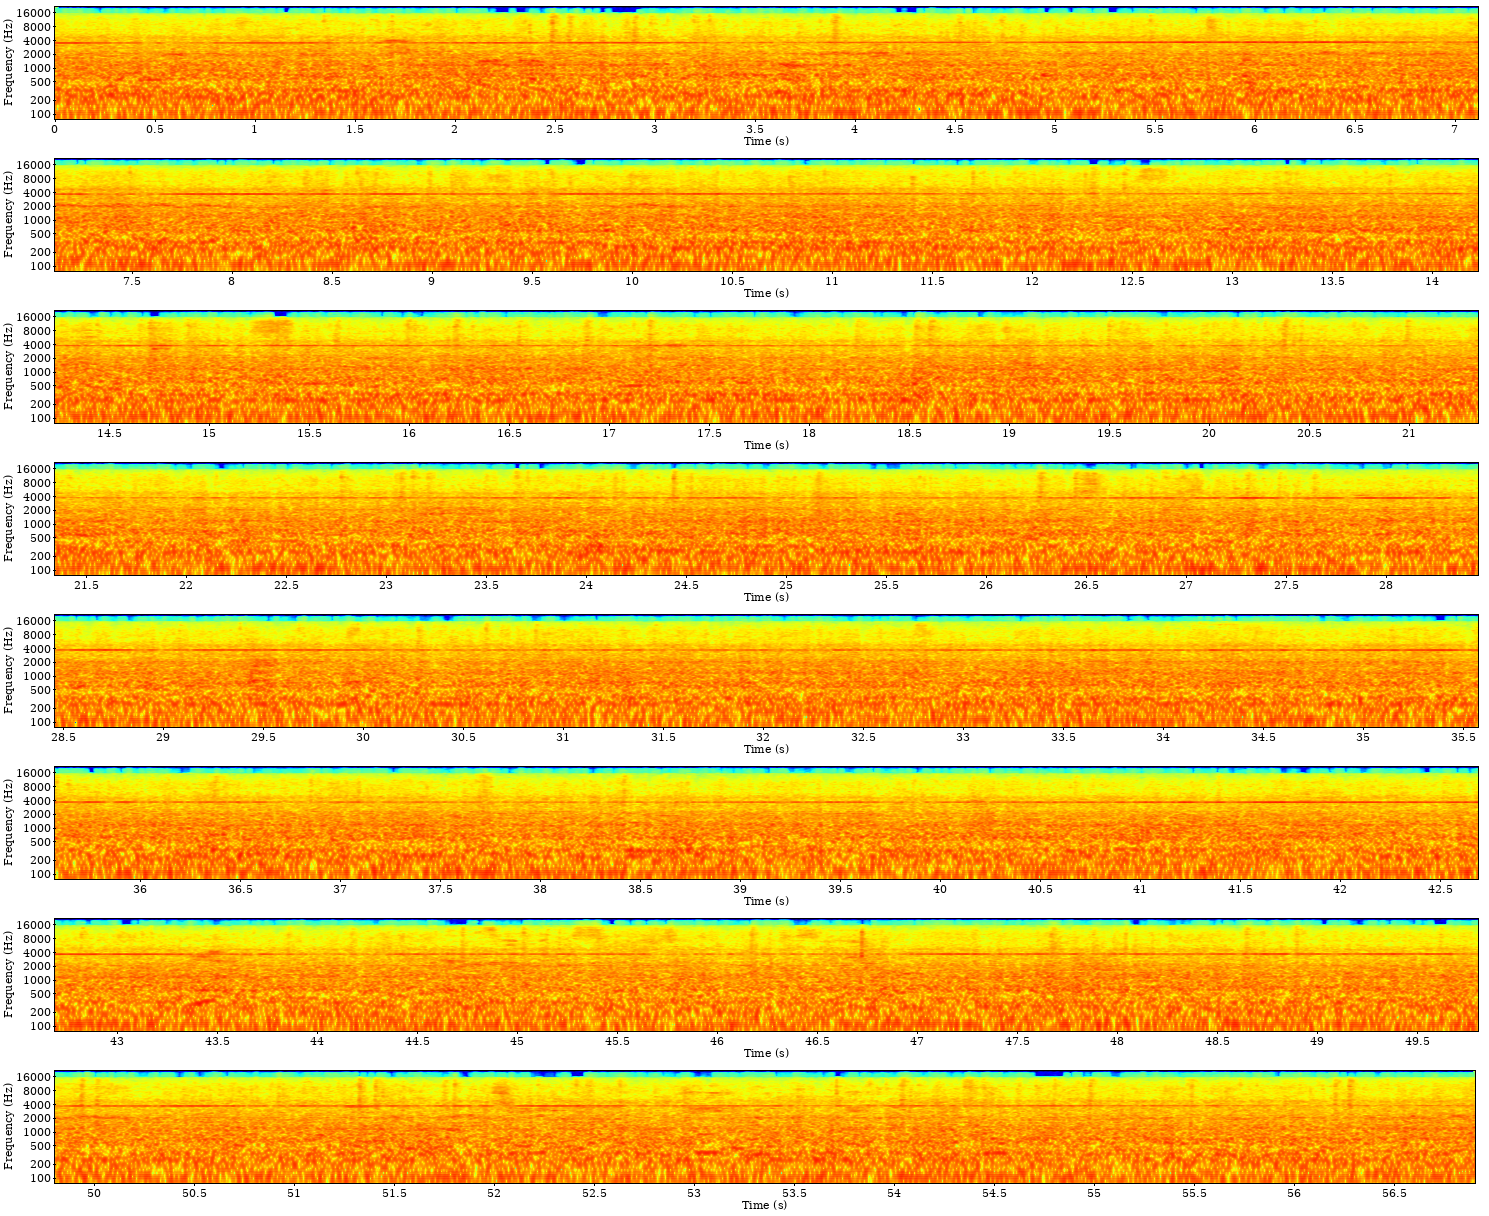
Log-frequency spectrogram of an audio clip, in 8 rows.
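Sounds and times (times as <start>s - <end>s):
train wheel and rail rumble: 0.0s - 56.9s
thin high whine: 21.4s - 56.9s.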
